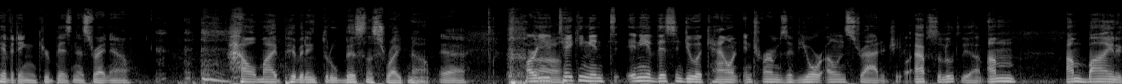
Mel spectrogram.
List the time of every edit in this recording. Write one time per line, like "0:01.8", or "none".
0:09.8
